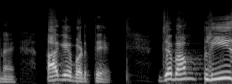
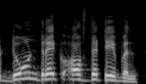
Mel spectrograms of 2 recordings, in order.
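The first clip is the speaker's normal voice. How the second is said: very slow, word by word, for the class; slow model sentence; much slower than usual. Shown as a demonstration. Teacher dictating an English sentence to students, very slowly. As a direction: spell each English word out slowly for learners. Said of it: "तो".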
